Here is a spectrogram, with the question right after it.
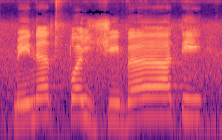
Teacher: میم زیر می، نون تو زبر نت، مینت، تو یا زبر توئی، مینت توئی، یا زیر ی، مینت توئی، با کھڑا زبر با، مینت طیبا، تا زیر تی، مینت طیباتی، تو کو پر پڑھیں گے کیونکہ تو حرف مستعلیہ میں سے ہے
